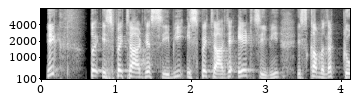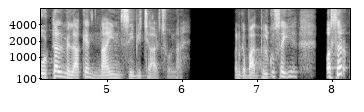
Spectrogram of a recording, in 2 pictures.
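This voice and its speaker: A man teaching physics, working through capacitor problems step by step and voicing the students' answers himself. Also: on the high side. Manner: talks to students directly, mimics their replies. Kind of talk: explaining capacitor problems on a board.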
